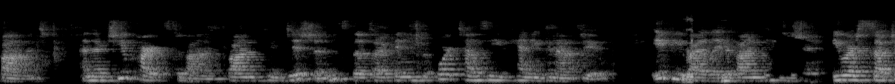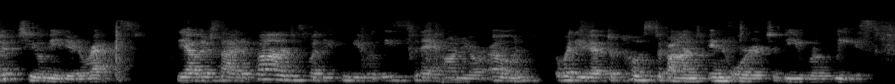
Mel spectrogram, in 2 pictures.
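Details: Adult speaker in a courtroom; Normal speech.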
